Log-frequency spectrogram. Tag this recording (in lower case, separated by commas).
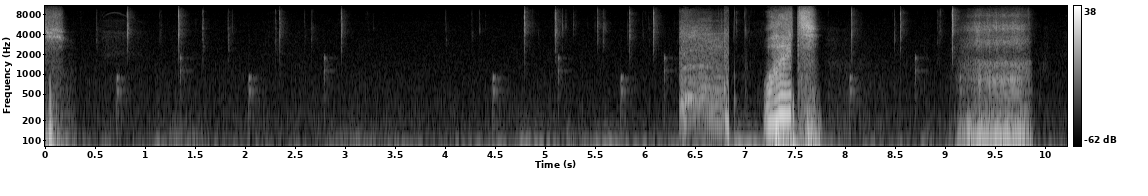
speech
